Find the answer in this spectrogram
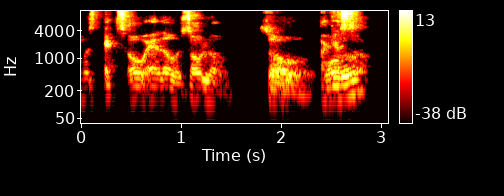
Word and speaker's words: Xolo: Oh, Holo, is it Zolo? Zolo, XOLO. XOLO, guys.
